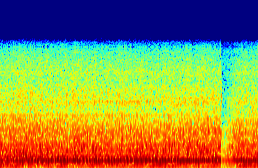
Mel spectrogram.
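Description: Steady machine hum: a low, even tone over a noisy rush. Near the end it briefly dips with a click.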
